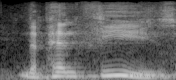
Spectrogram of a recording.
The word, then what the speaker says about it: Nepenthes: One's called Nepenthes, and I'm probably mispronouncing that because it's some, Nepenthes, okay, thank you.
